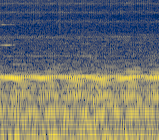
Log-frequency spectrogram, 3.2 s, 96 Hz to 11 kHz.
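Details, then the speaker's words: Unregulated vacuum pump with no speed control, always running at 100%, feeding glassware through a valve to a 250 mbar set point; continuous even mid-pitched hum with no knocking or surging; running normally. "the pump will always run on 100 and if we turn it on you will hear that immediately"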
